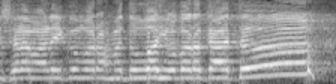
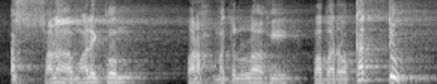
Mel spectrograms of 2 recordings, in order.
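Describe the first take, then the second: First: It is said in a lively singer's stage voice. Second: It is said in a firm, clipped soldier's voice.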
